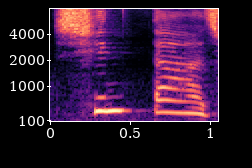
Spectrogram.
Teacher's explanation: 어음 용원의 어강 끝소리가 니은이 그다음에 예사 소리가 연달아 나왔기 때문에 뒤에 있는 예사 소리를 된소리로 발음해서 된소리되기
